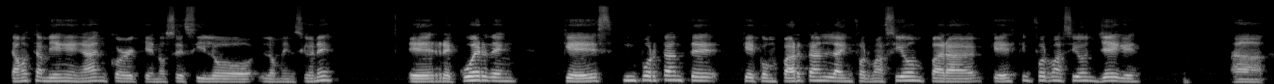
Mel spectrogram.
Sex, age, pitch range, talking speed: male, 40-59, 140-175 Hz, 120 wpm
